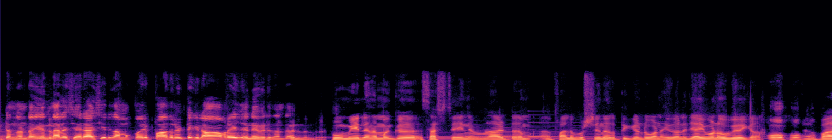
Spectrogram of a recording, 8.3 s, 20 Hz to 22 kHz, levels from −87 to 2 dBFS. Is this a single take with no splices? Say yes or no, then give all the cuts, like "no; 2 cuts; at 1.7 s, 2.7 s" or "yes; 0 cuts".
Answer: no; 2 cuts; at 3.2 s, 5.3 s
